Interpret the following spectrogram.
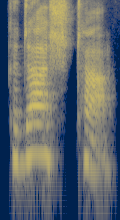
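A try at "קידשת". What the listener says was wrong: Almost, except the single dot is the E. So let's remember that it's ki dash ta.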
